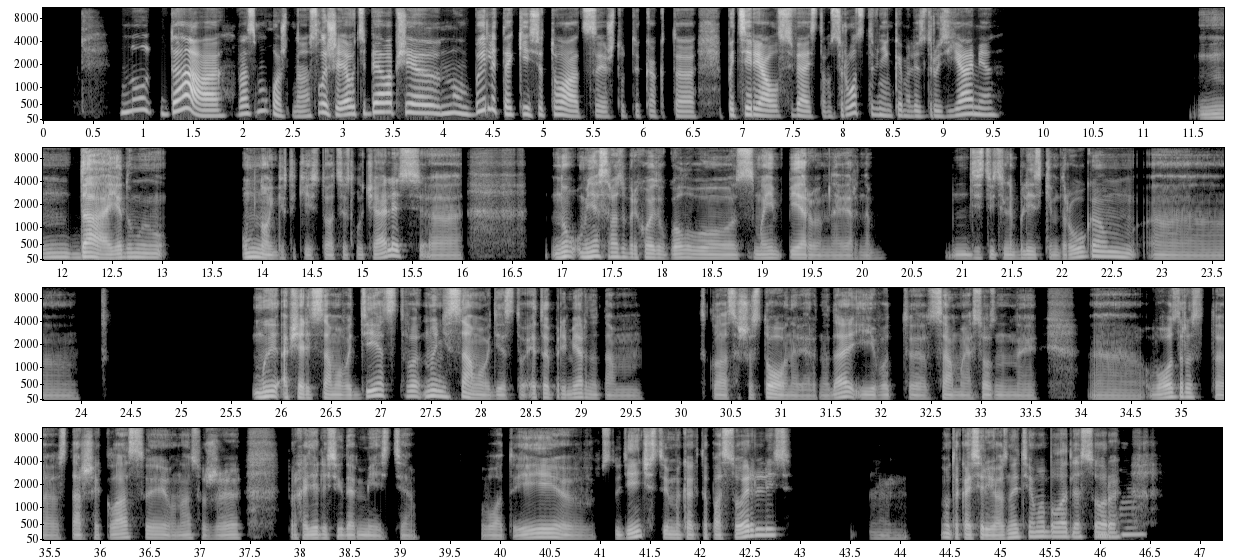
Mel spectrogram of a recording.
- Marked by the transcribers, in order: tapping; other noise
- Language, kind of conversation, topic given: Russian, podcast, Как вернуть утраченную связь с друзьями или семьёй?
